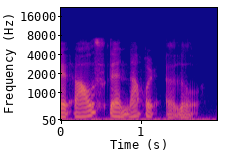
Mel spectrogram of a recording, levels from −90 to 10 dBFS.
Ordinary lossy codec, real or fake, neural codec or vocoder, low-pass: none; fake; autoencoder, 22.05 kHz, a latent of 192 numbers a frame, VITS, trained on many speakers; 7.2 kHz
